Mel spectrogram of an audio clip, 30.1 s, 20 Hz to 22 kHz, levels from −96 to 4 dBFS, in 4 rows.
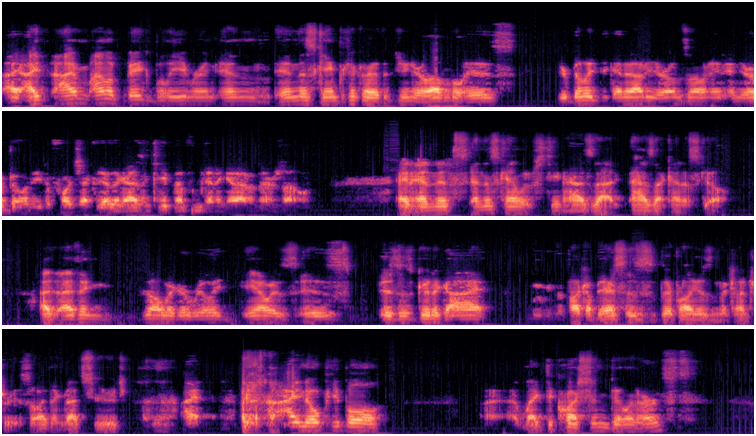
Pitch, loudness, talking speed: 115 Hz, -19 LUFS, 200 wpm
